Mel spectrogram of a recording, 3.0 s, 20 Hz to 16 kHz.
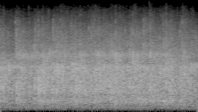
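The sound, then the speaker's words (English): A church audience claps steadily to celebrate its church plant reaching 14 years, a dense, even wash of many hands with no pauses, holding at a constant loud level throughout. “I'm going to guess by your applause that's a big yes.”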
